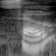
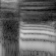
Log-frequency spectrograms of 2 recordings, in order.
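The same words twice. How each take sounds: First: The final vowel glides with rounded lips. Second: The final vowel is a flat, pure 'o'. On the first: The speaker calls it right. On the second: The speaker calls it wrong.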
